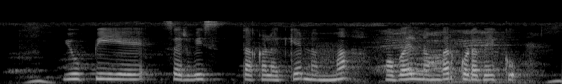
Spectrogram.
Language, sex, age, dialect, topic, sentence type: Kannada, female, 25-30, Mysore Kannada, banking, statement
